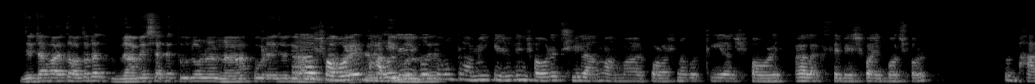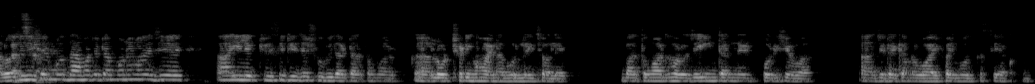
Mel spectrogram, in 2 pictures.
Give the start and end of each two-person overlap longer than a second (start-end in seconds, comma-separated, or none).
2.9-4.3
